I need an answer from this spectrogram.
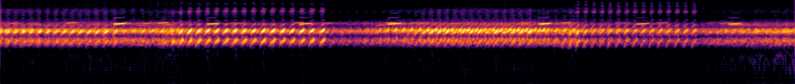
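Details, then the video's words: Gray tree frog males calling to attract females on a warm spring evening in mid-May, New Hampshire pond; two short bursts of loud, fast-pulsed musical trill cut through a dense background chorus of other trilling frogs. "Gray Tree Frog mating call"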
